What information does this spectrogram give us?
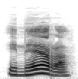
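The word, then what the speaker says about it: ἡμέρα: If you said imera, you are correct, for the accent is over the epsilon.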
